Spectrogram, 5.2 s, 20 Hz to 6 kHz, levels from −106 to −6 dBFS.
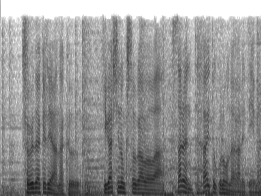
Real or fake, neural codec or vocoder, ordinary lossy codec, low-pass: fake; codec, 16 kHz, 0.9 kbps, LongCat-Audio-Codec; MP3, 48 kbps; 5.4 kHz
